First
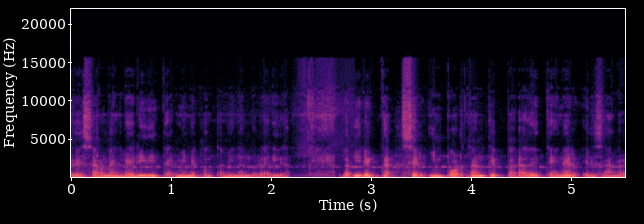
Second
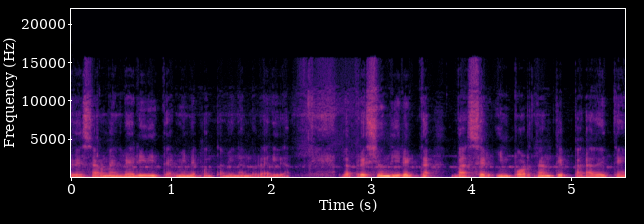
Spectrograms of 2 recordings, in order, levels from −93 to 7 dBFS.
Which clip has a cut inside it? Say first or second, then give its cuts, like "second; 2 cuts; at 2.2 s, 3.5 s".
first; 2 cuts; at 2.8 s, 3.3 s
